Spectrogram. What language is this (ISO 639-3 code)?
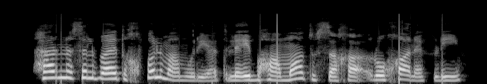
pus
